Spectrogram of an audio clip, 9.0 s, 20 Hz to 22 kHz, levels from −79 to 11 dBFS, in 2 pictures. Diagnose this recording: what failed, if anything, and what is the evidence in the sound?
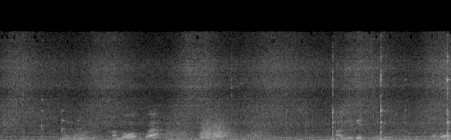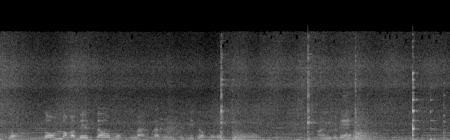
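Nothing in this recording of everyday sounds points to a failure at any stage of the chain. No event in the audio calls for a diagnosis.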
